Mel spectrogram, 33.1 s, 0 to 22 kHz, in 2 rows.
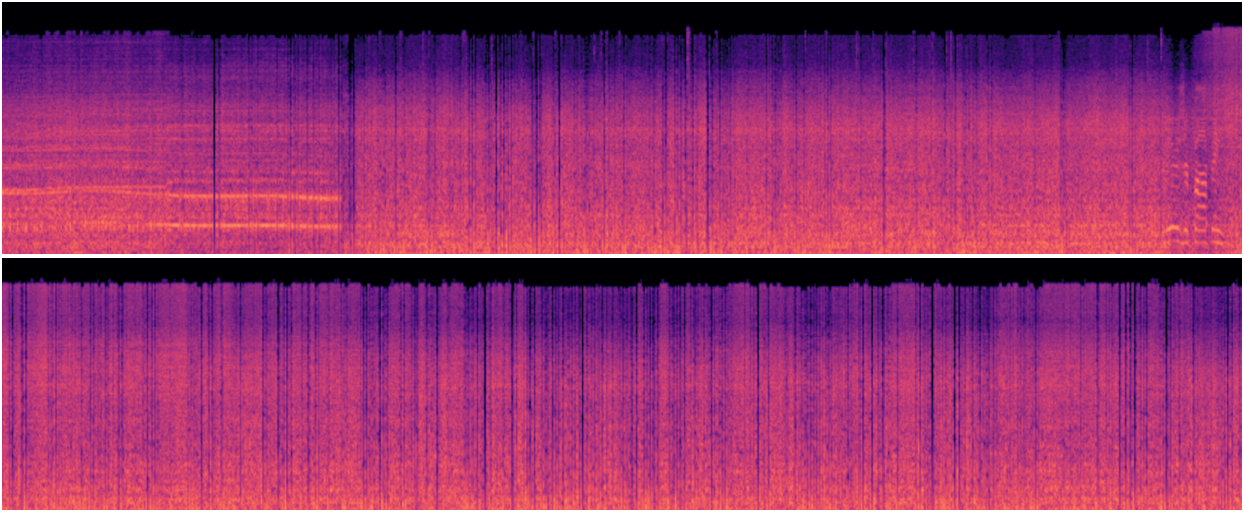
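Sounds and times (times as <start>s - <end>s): rain: 0.0s - 33.0s
storm wind: 0.0s - 33.0s.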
